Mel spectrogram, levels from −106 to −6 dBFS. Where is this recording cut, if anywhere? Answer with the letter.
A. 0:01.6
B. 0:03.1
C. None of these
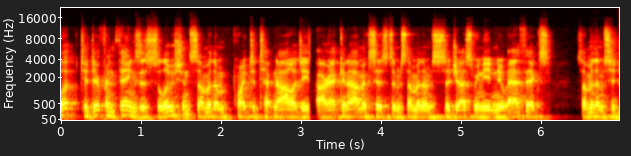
B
